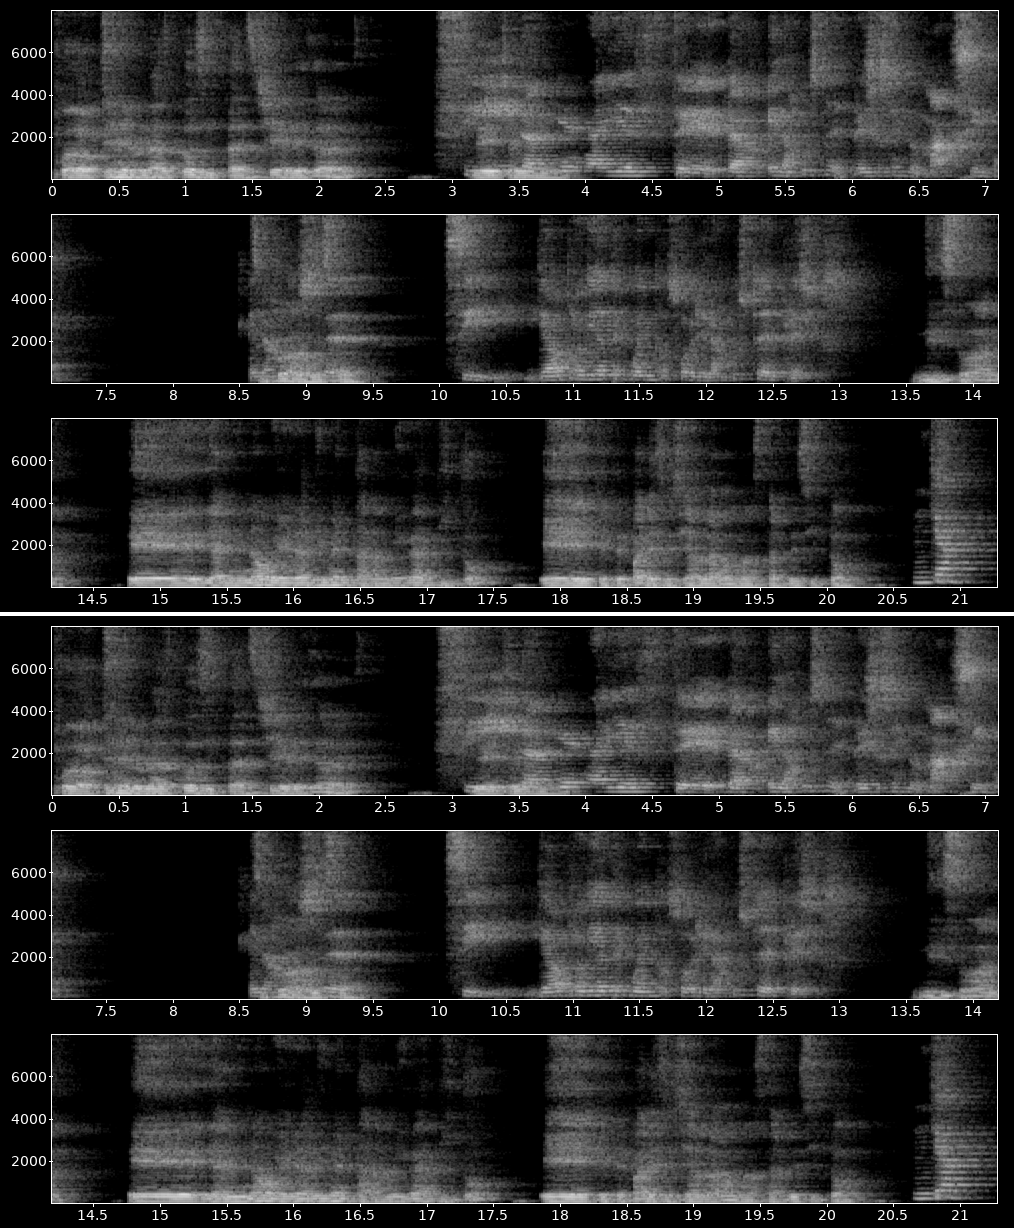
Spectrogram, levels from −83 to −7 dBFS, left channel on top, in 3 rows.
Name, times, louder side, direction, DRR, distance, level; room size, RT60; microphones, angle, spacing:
voice 1, 0.0-2.3 3.1-3.8 8.6-9.4 13.5-14.2 14.7-17.4 17.8-20.2, left 2 dB, 60° left, -3 dB, 0.5 m, -27 dB
voice 2, 2.9-7.2 8.6-9.4 10.0-13.0 20.6-21.0, equal, 5° left, -7 dB, 0.9 m, -33 dB
2.7 x 2.6 x 2.3 m, 0.72 s
head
